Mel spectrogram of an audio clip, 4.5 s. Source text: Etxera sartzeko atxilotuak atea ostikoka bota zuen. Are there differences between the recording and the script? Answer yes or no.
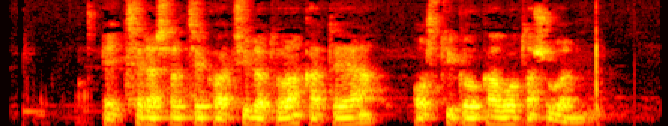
no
